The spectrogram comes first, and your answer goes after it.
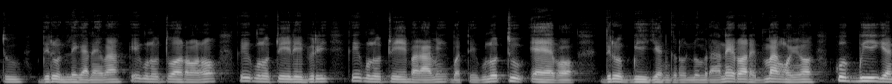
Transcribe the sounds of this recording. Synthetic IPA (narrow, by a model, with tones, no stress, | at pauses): tu˦di˦ɾo˨le˨ɡa˨ne˨ma˦ke˦ɡu˦no˨˦tu˦o˨ɾo˨no˦ke˦ɡu˨no˨˦tu˦e˨le˨bi˦ɾi˦ke˦ɡu˨˦no˨˦tu˦e˦ba˨ɣa˨mi˦bo˨tːe˨ɡu˨no˦tu˦e˨bo˨ | di˦ɾo˨ɡ͡bi˦ɡe˨nke˨no˨lo˨m˨ɾa˨n˦e˦ɾo˦˨ɾe˨bi˦ma˦˨ŋ͡mo˨ɲ˦o˦ko˦ɡ͡bi˦ɡe˨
